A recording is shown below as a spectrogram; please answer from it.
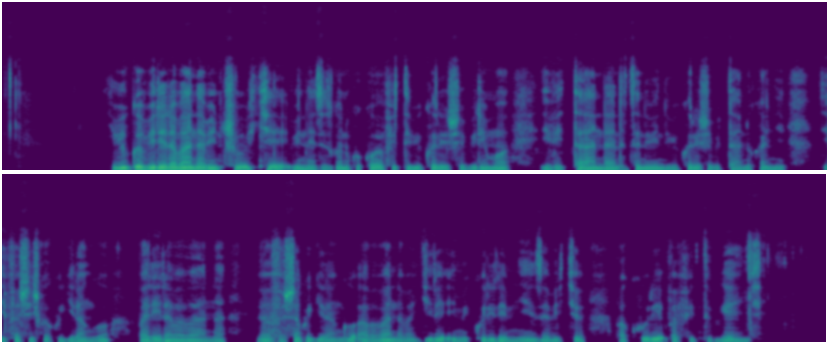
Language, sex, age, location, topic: Kinyarwanda, male, 25-35, Nyagatare, education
